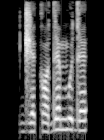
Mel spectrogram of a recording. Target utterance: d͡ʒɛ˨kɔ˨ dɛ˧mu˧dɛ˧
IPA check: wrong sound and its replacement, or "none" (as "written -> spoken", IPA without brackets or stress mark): none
